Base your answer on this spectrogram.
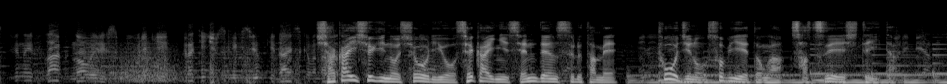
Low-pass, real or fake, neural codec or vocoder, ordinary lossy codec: none; real; none; none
